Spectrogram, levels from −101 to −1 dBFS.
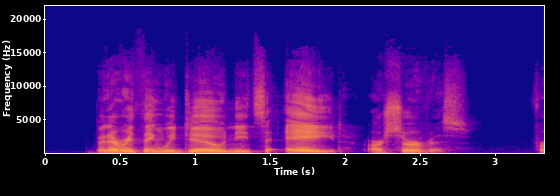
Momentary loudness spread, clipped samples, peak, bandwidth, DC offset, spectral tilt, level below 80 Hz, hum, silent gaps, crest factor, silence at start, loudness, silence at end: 14 LU; under 0.1%; -6 dBFS; 14 kHz; under 0.1%; -4 dB/octave; under -90 dBFS; none; none; 20 dB; 0.35 s; -25 LUFS; 0.55 s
